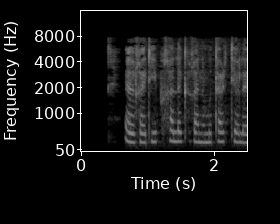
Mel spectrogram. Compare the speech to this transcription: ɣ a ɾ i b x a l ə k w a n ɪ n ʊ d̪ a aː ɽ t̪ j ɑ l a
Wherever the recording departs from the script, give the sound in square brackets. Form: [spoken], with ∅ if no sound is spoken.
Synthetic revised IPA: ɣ a ɾ i b x a l ə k [ɣ] a n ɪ [m] ʊ [t̪] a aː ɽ t̪ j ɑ l a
